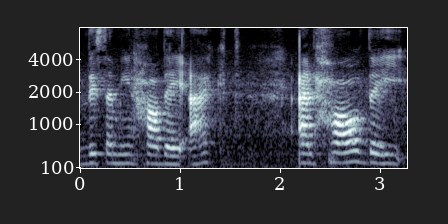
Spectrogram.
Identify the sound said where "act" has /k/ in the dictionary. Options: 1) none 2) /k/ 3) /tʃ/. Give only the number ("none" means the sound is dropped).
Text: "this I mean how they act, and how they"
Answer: 2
